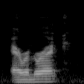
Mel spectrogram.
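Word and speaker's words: Ehrenreich: today um Barbara uh how do you say her name Aaron Reich Aaron Reich yeah that's how you say uh Barbara Aaron Reich she actually she went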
